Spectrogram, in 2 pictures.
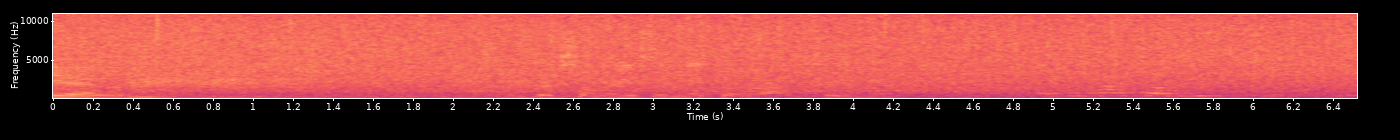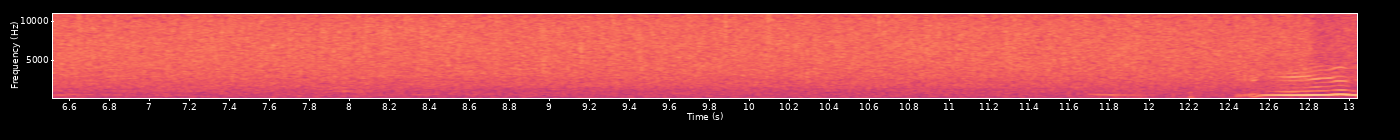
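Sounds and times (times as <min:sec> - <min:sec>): heavy rain pouring: 0:00.0 - 0:13.0.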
